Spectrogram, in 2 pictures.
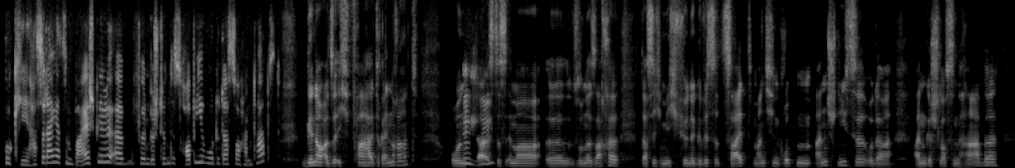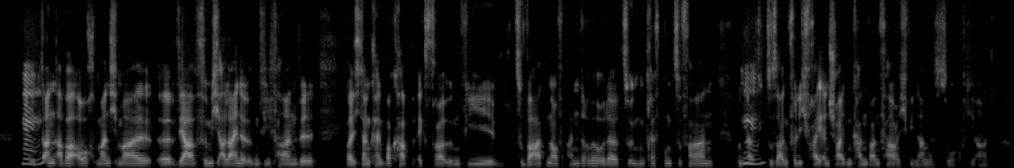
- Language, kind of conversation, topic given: German, podcast, Wie wichtig sind dir Gemeinschaft und Austausch beim Wiedereinstieg in dein Hobby?
- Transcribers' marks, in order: static; other background noise; distorted speech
